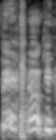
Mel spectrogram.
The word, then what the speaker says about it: Bexar: I I was going to correct you and say, look, is it You mean Bexar? So, I finally did some research and they call it Bear County. Anyway. Yeah, so Mexican pronunciation.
